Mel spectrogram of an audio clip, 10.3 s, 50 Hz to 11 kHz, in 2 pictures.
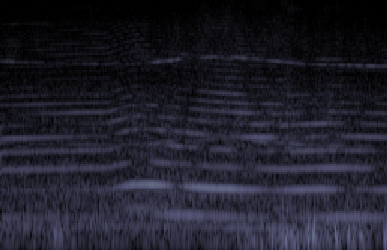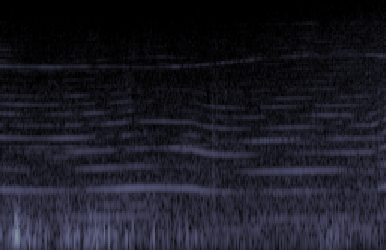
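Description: Radio-controlled Icon A5 model airplane flying overhead: its motor and propeller make a steady whine that slowly rises and falls in pitch as it circles. Gusts of wind buffet the microphone in the middle, the loudest a little past halfway.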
